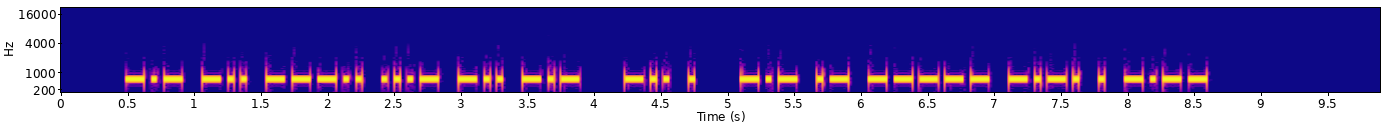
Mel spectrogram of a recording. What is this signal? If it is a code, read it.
Morse code, heard as a keyed tone, about 25 wpm, 700 Hz. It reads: KD8VDK DE KA0CEY
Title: USA Callsign DE Callsign 25wpm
